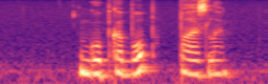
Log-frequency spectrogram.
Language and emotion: Russian, neutral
